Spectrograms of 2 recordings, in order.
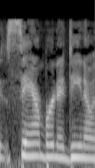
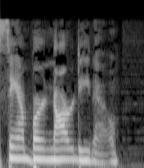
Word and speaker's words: San Bernardino: Yeah, I get called for that one, and I say San Bernardino instead of San Bernardino. The R. – Yeah, San Bernardino.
